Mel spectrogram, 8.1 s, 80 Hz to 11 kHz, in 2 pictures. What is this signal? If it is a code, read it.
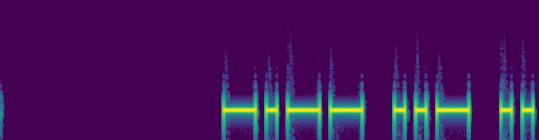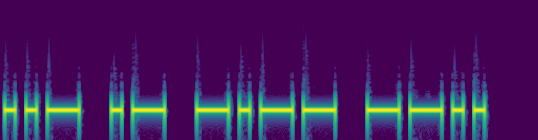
Morse code, heard as a keyed tone, about 15 wpm, 700 Hz. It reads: YU4AYZ
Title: DXCC-100 Call Signs - 6 Characters - Repeated 3x - 15wpm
